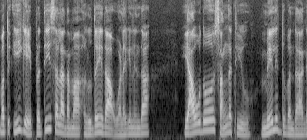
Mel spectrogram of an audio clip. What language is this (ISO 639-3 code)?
kan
